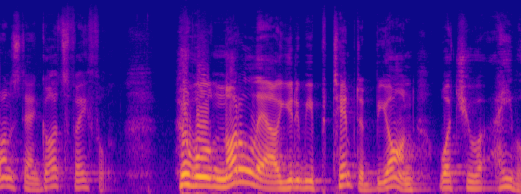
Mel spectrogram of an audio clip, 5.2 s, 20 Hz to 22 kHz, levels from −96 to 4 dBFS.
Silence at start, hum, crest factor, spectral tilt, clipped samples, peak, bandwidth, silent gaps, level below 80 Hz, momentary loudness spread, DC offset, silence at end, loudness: 0 s; none; 14 dB; -7.5 dB/octave; under 0.1%; -10 dBFS; 14 kHz; none; -58 dBFS; 16 LU; under 0.1%; 0 s; -25 LUFS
